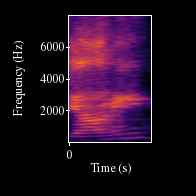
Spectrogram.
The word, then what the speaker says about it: Joni: Oh, you say your name is pronounced Yanni.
